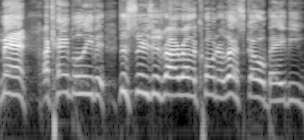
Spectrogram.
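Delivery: very high, very loud over-the-top sports hype. Showing how to add excitement so viewers care about college football: exaggerated excitement. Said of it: "Now that right there is a little too much, but you get what I'm saying. Sometimes you got to add a little excitement".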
